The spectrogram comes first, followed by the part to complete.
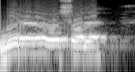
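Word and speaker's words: بالرسل: Itu dibacanya pendek ya Pak, birrusul.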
